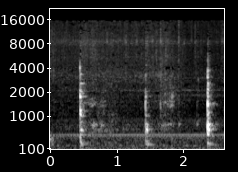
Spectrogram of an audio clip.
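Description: A spoon stirs a one-pot chicken with spring onions in a pan, giving three separate scraping strokes about a second apart over a soft steady sizzle, with no voices.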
